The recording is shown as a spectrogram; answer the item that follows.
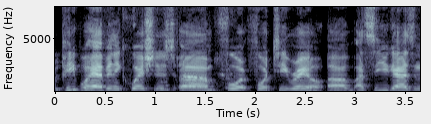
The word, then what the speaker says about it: T-Rell: And how do you pronounce? I keep saying T-Rell. Is it Terrell or T-Rell? T-Rell.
